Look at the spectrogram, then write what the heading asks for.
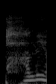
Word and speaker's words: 빨리: 이것들 더 빨리 하는 방법이 있어. So you need to pronounce, especially this word here, 빨리, needs to be pronounced with the twin sorry, because like it needs to be tensed, because I know it's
